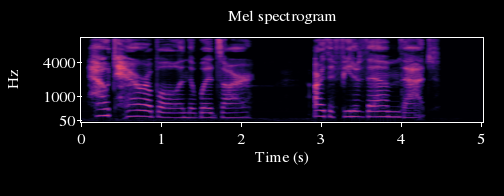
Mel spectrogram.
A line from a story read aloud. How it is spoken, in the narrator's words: Simpson would moan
